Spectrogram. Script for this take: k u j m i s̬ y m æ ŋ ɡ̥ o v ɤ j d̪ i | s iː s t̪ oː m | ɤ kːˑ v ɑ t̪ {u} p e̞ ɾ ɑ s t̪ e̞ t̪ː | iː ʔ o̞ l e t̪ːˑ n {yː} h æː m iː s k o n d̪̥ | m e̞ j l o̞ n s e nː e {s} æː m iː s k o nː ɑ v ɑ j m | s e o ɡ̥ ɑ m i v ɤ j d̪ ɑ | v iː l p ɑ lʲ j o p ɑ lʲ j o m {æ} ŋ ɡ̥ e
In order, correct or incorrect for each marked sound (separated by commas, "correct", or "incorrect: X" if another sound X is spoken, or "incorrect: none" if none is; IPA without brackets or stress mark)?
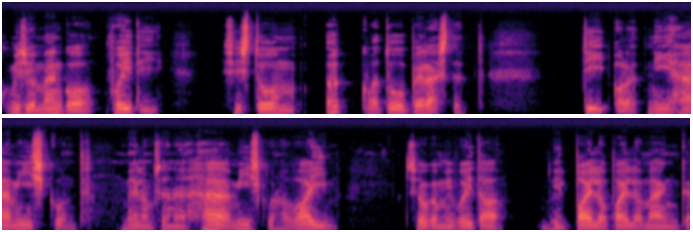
incorrect: uː, incorrect: iː, incorrect: h, correct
